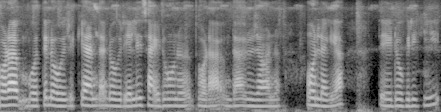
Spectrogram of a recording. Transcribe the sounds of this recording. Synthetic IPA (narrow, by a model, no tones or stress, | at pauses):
t̪ʰoːɽaːbɔːt̪eːloːɡd͡ʒkɛ̃ːnd̪a̰ːɖoːɡɾijaːliːsaːiɖoːnt̪ʰoːɽa̰ːʊ̰nd̪aːɾʊd͡ʒaːnɦoːnləɡjaːt̪eːɖoːɡɾiːkiː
